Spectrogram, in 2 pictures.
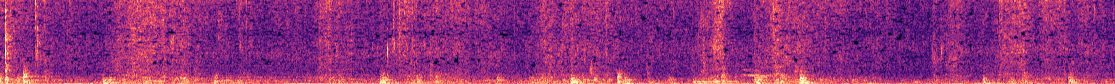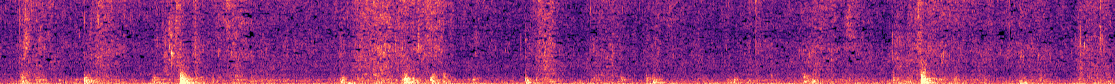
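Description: Chicken pieces sizzling in oil and spice paste in an aluminium pot while being stir-fried down (kosha) with a wooden spatula, which scrapes and knocks against the pot at irregular intervals.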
